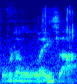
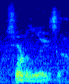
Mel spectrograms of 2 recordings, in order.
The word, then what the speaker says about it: Fortaleza: pronounce it correctly. Fortaleza. What the latest? It's with a Y. Fortaleza.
